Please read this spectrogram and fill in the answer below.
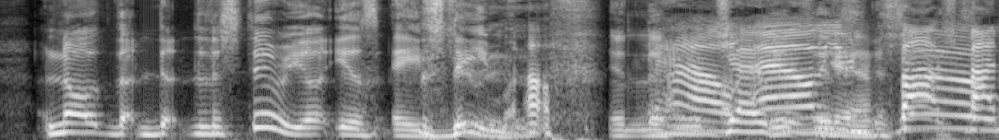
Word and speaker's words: listeria: Do you have a member of your congregation that goes by the name Listoria? No, the listeria is a demon. Botched by mispronunciation.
